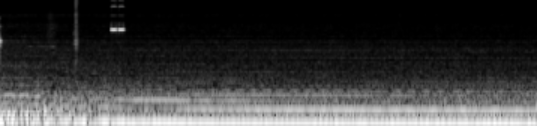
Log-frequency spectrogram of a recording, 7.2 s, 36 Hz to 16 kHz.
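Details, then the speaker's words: Mazda FD RX7 rotary, otherwise stock except catback, at a dead cold start after re-enabling the double throttle control system and replacing a vacuum line and check valve: steady, even idle with no oscillation or shaking. "valve cold start everything works as it should now so I'm super happy"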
